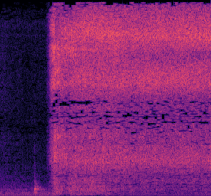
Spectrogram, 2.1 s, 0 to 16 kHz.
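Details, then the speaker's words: Instant Pot-style pressure cooker, quick release after about 10 minutes on keep warm following a 25-minute pressure cook: sharp steady high steam hiss starting abruptly, normal venting until the pin drops. "but let's go ahead and release the pressure one more time no worries guys"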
